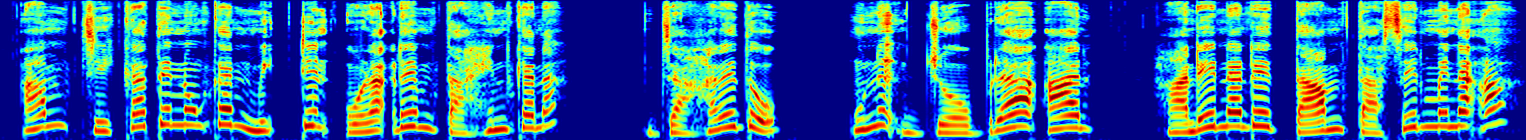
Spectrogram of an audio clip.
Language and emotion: Santali, disgusted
